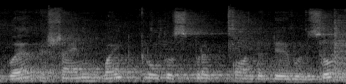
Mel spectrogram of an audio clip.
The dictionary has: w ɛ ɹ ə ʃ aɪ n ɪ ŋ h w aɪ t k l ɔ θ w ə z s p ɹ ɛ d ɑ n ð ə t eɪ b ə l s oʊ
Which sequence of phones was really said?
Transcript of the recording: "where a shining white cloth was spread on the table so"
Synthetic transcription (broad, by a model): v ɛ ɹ ə ʃ aɪ n ɪ ŋ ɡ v aɪ t k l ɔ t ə s p ɹ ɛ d ɑ n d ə t eɪ b ə l s oʊ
